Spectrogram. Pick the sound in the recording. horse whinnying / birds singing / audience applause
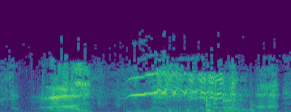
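horse whinnying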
